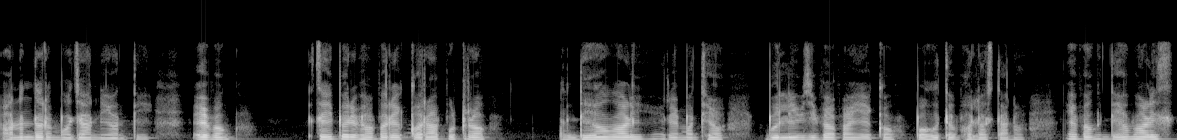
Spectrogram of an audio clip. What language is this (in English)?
Odia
